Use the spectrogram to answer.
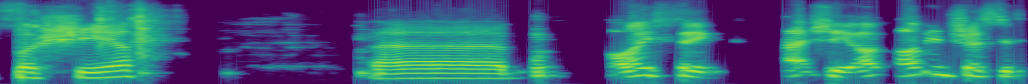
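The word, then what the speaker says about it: bichir: But yeah, as he put in his book, it's pronounced Bashir.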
